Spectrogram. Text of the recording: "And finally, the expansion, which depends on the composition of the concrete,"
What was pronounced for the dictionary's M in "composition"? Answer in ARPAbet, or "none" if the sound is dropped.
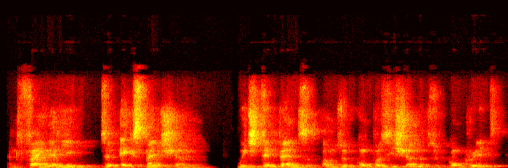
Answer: none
